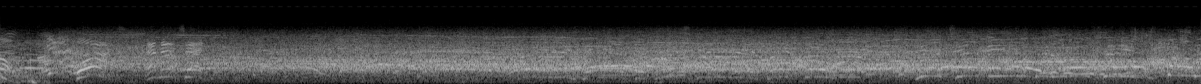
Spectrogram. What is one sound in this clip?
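A large outdoor crowd cheers and roars loudly.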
